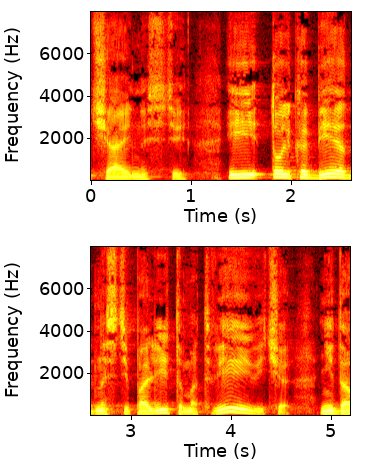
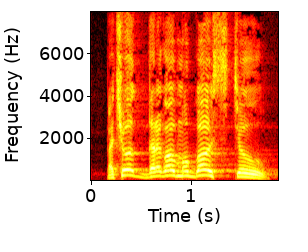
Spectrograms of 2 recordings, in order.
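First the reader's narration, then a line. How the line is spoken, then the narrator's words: Rapid shouted patter. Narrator (Russian): прокричал он скороговоркой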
